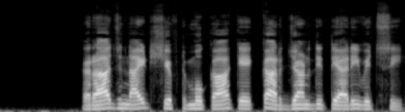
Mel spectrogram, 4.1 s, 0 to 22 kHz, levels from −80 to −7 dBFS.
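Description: No technical faults can be heard anywhere in the speech recording.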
